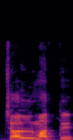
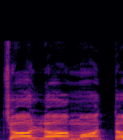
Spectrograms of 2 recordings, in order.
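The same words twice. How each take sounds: First: "चल मत" joined as two syllables; blended into one word. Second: "चल मत" as "च, ल, म, त", loud; spelled letter by letter. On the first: Teacher answering the children's question, blended. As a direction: run "चल मत" together, ending on त. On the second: Teacher spelling aloud for children, letter by letter. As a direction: draw out each letter of "चल मत" slowly. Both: Shown as a demonstration. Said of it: "क्या पढ़ेंगे बच्चों?".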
